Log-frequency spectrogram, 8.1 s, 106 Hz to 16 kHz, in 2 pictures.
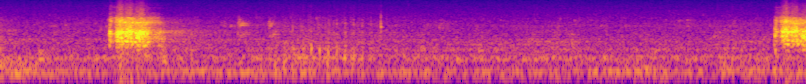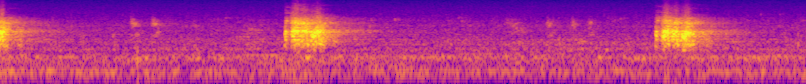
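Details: Grey heron at a small, very low pond in central France on 21 December 2017, giving four harsh, rasping croaks, short and noisy, spaced unevenly a couple of seconds apart over a low, steady background hum.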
